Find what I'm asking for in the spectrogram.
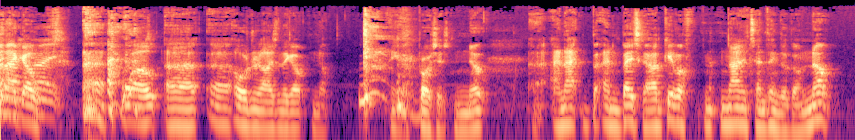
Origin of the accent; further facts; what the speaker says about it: Barnsley, Yorkshire and the Humber, United Kingdom; now in London, United Kingdom; I was a kid from Barnsley, middle of nowhere.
